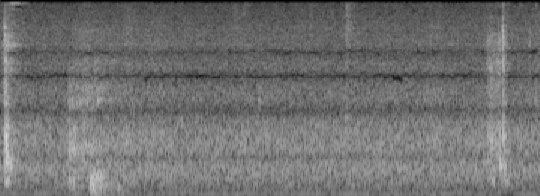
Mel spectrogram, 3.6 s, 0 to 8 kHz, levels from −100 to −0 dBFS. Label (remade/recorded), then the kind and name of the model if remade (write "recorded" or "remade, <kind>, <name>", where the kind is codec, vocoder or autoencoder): remade, vocoder, Vocos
